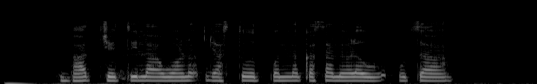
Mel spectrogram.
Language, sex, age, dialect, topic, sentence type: Marathi, male, 36-40, Southern Konkan, agriculture, question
